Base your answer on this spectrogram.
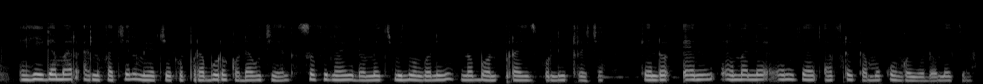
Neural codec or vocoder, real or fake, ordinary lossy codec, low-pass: none; real; AAC, 64 kbps; 7.2 kHz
